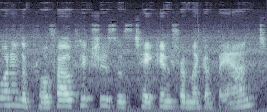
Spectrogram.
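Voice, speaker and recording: A woman's voice with fairly even intonation, against noticeable background noise. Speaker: podcast host. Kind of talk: casual chat. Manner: hesitant, many fillers.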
